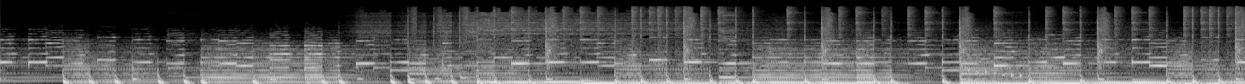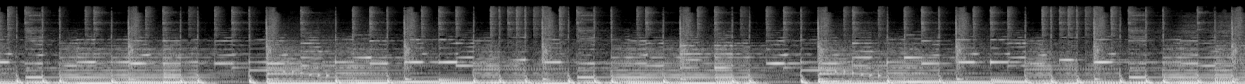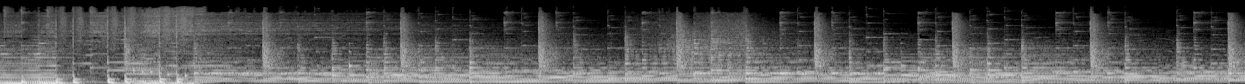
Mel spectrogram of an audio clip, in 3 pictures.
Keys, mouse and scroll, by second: 18.5 space, 18.6 click, 19.0 space, 20.6 space, 22.4 click, 25.0 click, 26.7 space, 27.0 click, 27.2 space, 28.0 alt+click, 32.2-36.0 drag, 32.2 a.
